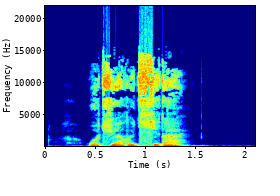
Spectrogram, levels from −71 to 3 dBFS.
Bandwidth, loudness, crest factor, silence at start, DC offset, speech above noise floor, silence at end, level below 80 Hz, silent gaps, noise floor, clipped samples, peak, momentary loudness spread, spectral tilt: over 20 kHz; -9 LUFS; 14 dB; 0.45 s; under 0.1%; 40 dB; 0.7 s; -28 dBFS; none; -51 dBFS; 0.4%; 0 dBFS; 15 LU; -3 dB/octave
